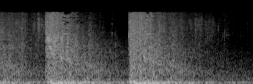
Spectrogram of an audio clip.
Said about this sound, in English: Hate to waste a shotgun shell on roaches, but sometimes I just can't be bothered to pick a new gun.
